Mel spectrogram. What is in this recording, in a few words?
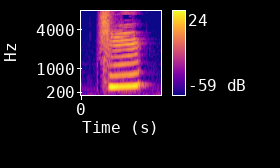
"chi", woman, mahjong; ningxia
